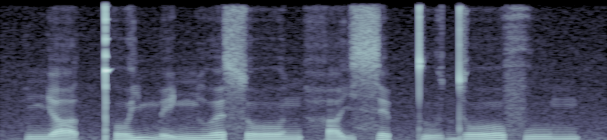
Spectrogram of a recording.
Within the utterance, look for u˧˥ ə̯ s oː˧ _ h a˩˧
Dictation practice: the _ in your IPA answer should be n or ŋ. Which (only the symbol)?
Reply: n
